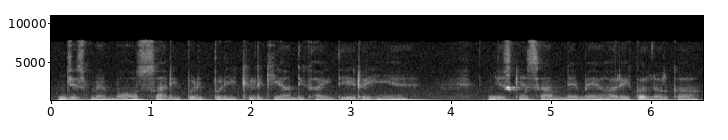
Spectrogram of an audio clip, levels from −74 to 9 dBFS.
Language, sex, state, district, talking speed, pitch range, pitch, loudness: Hindi, male, Uttar Pradesh, Jyotiba Phule Nagar, 145 wpm, 110-125 Hz, 120 Hz, -15 LUFS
